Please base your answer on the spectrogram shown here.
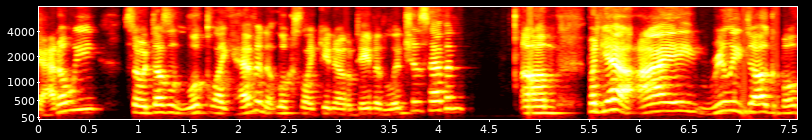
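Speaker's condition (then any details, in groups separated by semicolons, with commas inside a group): No condition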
